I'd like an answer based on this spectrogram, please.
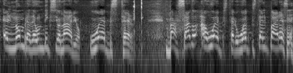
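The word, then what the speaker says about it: Uebster: me pone webster porque mi nombre se escribe u e b s t e r webster mi papá me pone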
